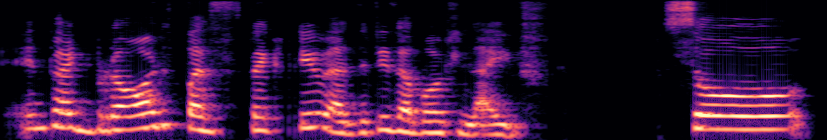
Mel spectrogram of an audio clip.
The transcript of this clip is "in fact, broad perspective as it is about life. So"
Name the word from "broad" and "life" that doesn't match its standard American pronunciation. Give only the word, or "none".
none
